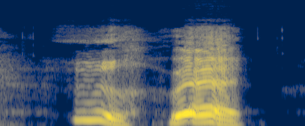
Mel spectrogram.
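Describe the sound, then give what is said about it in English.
Yawning from a man: two drawn-out voiced yawns about half a second each, separated by a short pause, loud and clear with no talk. “this yawning is getting crazy”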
